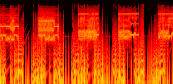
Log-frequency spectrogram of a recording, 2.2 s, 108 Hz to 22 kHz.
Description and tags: I had a goal for this pack. I wanted to be able to provide raw resources for anyone who may be interested in either making noise or incorporating noisier elements into music or sound design. A secondary goal was to provide shorter samples for use. My goal was to keep much of this under 30 seconds and I’ve stuck well to that in this pack.
For me noise is liberating. It can be anything. I hope you find a use for this and I hope you may dip your toes into the waters of dissonance, noise, and experimentalism.
-Hew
